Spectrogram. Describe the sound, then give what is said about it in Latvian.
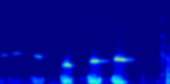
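A person whistles a short tune, several clear rising notes with breathy, hummed undertones between them, ending with a brief burst of voice. “acis vilpojā. Kā tas labi dzirdams.”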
